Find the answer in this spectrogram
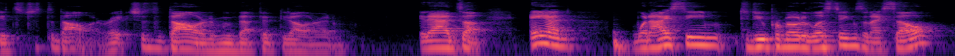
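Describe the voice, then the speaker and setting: A man giving brisk step-by-step selling advice in a casual video, listing steps and repeating them. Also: medium pitch, fairly bright tone. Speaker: reseller giving selling tips. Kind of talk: fast casual how-to talk to camera.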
